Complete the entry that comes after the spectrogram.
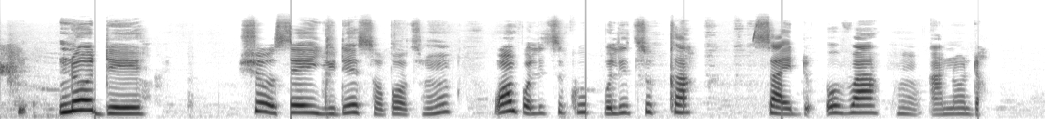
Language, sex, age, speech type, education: Nigerian Pidgin, female, 15-29, spontaneous, tertiary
